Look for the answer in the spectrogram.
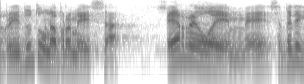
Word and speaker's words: ROM: Ma in inglese ROM e ROME, che sta per Roma, hanno la stessa pronuncia, perché entrambe si pronunciano ROM.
